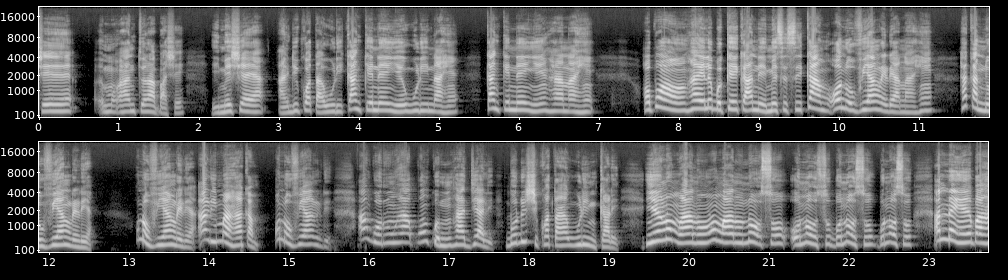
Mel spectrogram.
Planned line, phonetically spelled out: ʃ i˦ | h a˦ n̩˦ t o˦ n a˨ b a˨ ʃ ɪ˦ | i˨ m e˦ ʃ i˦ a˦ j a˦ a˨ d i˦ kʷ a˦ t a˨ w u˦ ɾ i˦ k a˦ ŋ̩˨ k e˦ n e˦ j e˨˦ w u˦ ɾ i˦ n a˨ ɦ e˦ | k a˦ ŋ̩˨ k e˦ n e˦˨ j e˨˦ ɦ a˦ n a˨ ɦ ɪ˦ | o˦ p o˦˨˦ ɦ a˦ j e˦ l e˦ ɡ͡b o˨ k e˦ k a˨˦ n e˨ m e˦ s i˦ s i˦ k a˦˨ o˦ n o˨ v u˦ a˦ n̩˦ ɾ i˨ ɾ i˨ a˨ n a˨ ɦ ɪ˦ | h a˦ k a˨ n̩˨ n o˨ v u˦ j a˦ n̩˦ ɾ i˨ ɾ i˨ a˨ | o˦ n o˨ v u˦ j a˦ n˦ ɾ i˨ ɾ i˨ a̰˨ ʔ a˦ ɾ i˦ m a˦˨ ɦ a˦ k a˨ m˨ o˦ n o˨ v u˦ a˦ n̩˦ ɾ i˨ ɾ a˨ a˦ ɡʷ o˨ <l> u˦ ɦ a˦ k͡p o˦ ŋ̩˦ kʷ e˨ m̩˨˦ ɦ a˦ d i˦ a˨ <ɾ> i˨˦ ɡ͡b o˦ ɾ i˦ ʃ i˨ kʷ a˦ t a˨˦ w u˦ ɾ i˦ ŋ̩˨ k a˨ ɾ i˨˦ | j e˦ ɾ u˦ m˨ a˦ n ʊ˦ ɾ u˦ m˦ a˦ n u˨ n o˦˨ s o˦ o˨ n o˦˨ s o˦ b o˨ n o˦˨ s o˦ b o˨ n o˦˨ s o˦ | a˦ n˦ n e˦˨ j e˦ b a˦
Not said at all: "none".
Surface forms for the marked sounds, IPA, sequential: ɾ, l

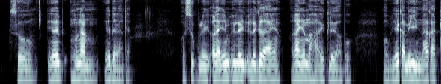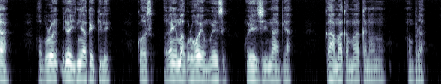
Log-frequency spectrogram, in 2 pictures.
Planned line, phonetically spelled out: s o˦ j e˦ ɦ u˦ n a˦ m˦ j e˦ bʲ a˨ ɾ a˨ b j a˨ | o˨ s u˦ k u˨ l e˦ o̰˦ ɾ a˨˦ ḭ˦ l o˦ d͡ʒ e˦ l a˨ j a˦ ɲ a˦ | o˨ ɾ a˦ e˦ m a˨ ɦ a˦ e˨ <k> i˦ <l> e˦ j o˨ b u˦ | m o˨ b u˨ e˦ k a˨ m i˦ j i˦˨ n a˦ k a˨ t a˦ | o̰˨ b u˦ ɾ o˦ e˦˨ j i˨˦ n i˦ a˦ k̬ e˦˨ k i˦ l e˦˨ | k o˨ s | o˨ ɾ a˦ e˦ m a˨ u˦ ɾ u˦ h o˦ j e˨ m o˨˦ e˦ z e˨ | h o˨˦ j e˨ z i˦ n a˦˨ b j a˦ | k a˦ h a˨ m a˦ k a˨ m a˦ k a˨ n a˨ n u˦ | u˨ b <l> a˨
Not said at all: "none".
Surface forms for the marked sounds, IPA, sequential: k, l, ɾ

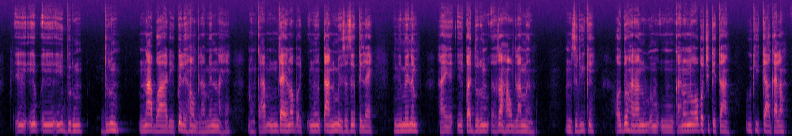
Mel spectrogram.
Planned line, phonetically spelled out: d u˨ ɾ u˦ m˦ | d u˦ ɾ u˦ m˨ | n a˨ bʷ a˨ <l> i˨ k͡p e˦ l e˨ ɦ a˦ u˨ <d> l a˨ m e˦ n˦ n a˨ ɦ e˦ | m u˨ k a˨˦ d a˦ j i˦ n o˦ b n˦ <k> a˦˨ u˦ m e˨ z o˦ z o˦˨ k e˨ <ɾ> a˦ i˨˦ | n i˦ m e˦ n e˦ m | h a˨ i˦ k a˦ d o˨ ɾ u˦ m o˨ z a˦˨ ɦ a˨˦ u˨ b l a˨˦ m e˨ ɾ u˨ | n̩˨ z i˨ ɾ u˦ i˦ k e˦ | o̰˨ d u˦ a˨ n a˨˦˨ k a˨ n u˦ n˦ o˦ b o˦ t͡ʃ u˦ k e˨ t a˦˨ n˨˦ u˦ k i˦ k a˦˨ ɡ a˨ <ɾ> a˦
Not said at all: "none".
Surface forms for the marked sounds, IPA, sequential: ɾ, b, t, l, l

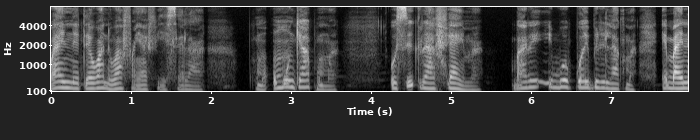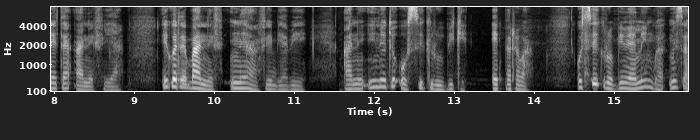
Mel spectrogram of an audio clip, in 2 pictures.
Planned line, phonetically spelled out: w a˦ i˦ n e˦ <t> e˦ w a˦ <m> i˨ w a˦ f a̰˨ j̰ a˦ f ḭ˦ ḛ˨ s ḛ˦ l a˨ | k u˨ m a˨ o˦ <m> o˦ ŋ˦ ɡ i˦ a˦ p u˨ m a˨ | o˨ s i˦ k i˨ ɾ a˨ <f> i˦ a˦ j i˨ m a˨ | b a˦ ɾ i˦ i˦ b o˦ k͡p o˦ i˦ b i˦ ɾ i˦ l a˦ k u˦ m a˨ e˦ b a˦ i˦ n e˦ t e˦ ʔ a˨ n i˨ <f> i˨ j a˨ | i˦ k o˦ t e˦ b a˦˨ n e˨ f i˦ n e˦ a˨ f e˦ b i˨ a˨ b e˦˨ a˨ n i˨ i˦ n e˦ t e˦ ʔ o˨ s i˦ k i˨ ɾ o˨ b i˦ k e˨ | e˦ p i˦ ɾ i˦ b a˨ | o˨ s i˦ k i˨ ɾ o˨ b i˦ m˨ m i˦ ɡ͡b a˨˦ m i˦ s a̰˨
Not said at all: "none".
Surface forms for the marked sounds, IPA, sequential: t, n, m, f, f

